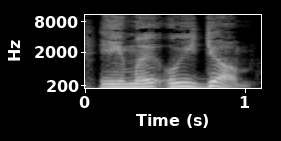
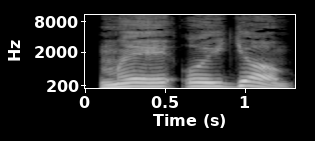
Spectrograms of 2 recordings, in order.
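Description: First: Said in the usual way. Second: Slow, raised placating voice; slow deliberate. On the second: A narrator's reading. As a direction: stretch out the words to buy time. Bargaining with bandit.

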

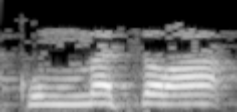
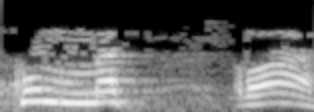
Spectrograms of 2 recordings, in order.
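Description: First: كمثرى said slowly, as in plain reading; a careful but ordinary كمثرى. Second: كمثرى drawn out very slowly, each syllable separate; كمثرى sounded out syllable by syllable. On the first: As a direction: say كمثرى at an easy, unhurried pace. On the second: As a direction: spell out كمثرى slowly for the class. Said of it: "كمث-، كم". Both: Shown as a demonstration.

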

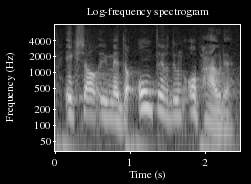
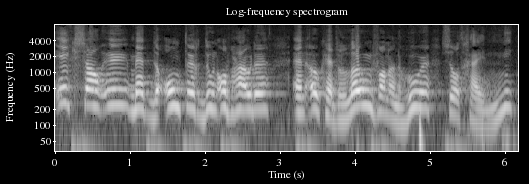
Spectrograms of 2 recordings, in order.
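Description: First: Said in the usual way. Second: Louder, higher proclamation; emphatic repeat. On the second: Shown as a demonstration. Preacher repeats the verse to the congregation, louder and higher. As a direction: proclaim it again with force. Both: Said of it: "Nog een keertje".

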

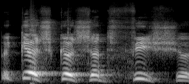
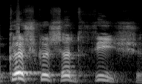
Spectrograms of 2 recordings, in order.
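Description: First: Slow, much louder and higher, heavy; louder, slower heavy retort; heavy repetition. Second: Sharp, loud snap back; loud annoyed husband; irritated retort. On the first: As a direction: hammer the question home slowly. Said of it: "il répéta lourdement". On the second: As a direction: throw the question back at her. Husband snaps back at wife. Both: Acted.

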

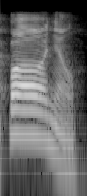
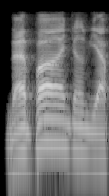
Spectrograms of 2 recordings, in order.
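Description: First: "понял" thrown out higher and louder; "понял" snapped back, fed up; exasperated repeat. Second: Said in the usual way. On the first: Acted. Ghost in the wardrobe giving in to Petrovich, exasperated.

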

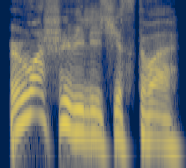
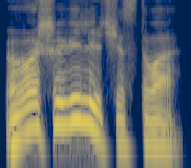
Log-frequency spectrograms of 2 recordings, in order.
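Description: First: Slow, outraged appeal; protest, scandalized; indignant protest. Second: Slow, cold bishop's address; a chilly, measured rebuke; cold hiss. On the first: Bishop indignantly turns to the king who let the demon go. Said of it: "возмущённо обернулся к нему епископ". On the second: Bishop icily addresses the king, slow and cold. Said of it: "холодно прошипел он". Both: A narrator's reading.

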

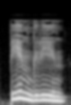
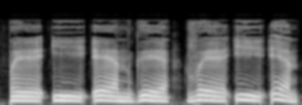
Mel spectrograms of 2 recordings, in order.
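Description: First: Said in the usual way. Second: П И Н Г В И Н, each letter slow and separate; spelled out letter by letter. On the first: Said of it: "сказал мистер Поппер". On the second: Shown as a demonstration. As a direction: spell П И Н Г В И Н out slowly. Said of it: "произнести по буквам".

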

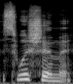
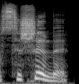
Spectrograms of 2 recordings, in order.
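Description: First: "słyszymy" with the ł clearly sounded after s; full Ł. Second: "syszymy" without the ł after s; swallowed Ł. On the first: Diction coach showing the careful form, ł pronounced in "słyszymy". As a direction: articulate the sł cluster in "słyszymy". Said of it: "syszymy zamiast słyszymy". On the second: Diction coach demonstrating simplification, ł left out in "syszymy". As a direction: drop the ł, saying "syszymy". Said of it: "Albo syszymy zamiast słyszymy". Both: Shown as a demonstration.

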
